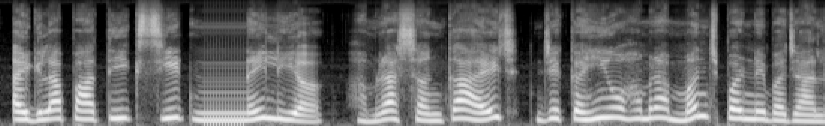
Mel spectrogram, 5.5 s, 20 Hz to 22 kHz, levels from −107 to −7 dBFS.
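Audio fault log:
1.36–1.64 s system hang loop: the computer or audio driver stalled while the hardware kept replaying one 20 ms stretch of its ring buffer, 14 times. That exact 50 Hz repetition replaces the speech with a steady buzz, with next to no audio lost.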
